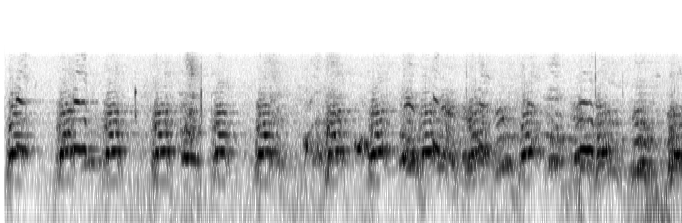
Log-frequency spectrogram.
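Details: Senior Labrador Retriever at an animal shelter, barking in quick repeated bursts, several short sharp barks a second with brief pauses, continuing throughout.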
